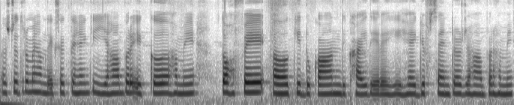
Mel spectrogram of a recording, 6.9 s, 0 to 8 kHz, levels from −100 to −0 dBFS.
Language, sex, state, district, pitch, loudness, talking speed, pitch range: Hindi, female, Maharashtra, Solapur, 230 Hz, -23 LUFS, 210 wpm, 220-245 Hz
